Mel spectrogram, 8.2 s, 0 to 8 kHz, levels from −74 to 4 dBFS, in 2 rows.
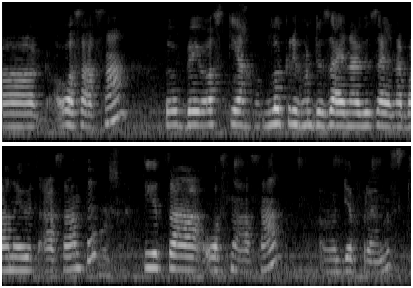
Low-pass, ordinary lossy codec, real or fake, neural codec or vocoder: none; none; real; none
